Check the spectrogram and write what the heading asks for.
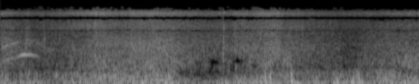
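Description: Small waves washing onto the sand at the water's edge, a steady rushing wash, with wind buffeting the microphone in gusts.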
